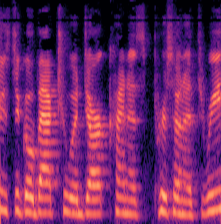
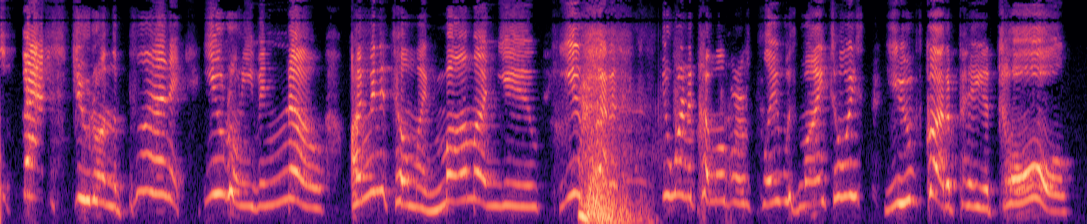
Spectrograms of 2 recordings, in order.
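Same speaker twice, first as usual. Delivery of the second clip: put-on very high, mean, arrogant, snobby, bratty little boy; 9 semitones higher than usual. Describing a mean little boy, then acting him out: mean snobby little kid voice. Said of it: "like some little like dipshit kid who's real mean and snobby and like arrogant".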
